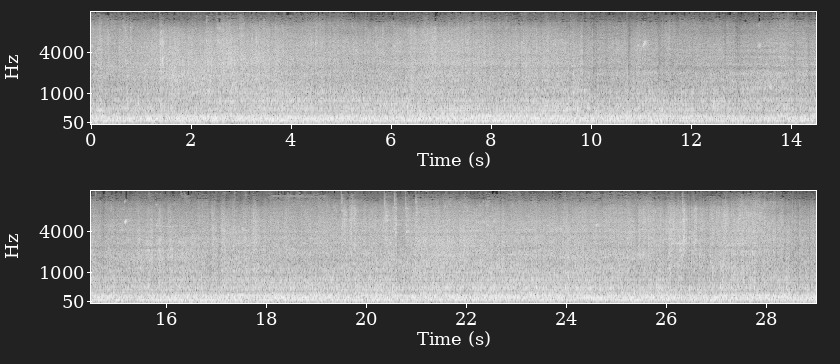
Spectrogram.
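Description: Freight train of flatcars loaded with wind turbine blades rolling past close by: steady, loud noise of the wheels running on the rails.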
